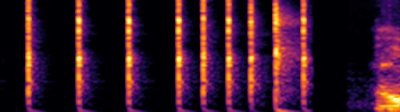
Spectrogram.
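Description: Edited percussion sound effect accompanying a title card: about ten short, sharp clicks that come faster and faster, then stop about one and a half seconds in.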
